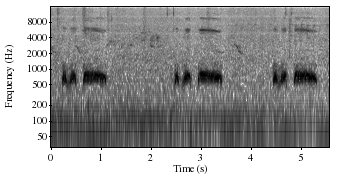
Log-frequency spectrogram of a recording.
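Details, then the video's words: Three repeated cooing phrases from a spotted dove used as a lure, each a brisk double note and a long flat coo, spaced about two seconds apart. "Tiếng chim cu gáy gọi hay / เสียงต่อนกเขาได้ผล100%"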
